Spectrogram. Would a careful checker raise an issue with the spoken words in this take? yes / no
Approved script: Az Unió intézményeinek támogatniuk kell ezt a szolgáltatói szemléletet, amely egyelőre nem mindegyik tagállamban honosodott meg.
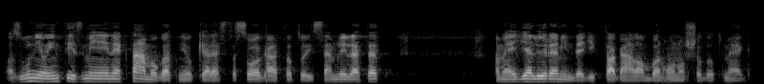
yes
